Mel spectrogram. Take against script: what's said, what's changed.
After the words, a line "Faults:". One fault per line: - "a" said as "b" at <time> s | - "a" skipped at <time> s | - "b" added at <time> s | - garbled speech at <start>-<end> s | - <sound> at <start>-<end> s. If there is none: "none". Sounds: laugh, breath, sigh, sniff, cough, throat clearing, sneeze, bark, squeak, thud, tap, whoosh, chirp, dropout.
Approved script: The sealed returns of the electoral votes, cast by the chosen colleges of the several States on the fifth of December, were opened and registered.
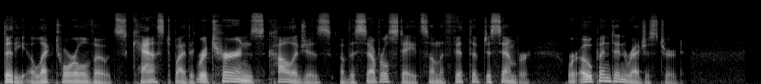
The the electoral votes, cast by the returns colleges of the several States on the fifth of December, were opened and registered.
Faults:
- "sealed returns of" skipped at 0.1 s
- "chosen" said as "returns" at 2.0 s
